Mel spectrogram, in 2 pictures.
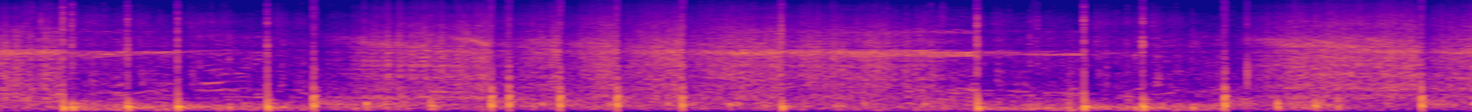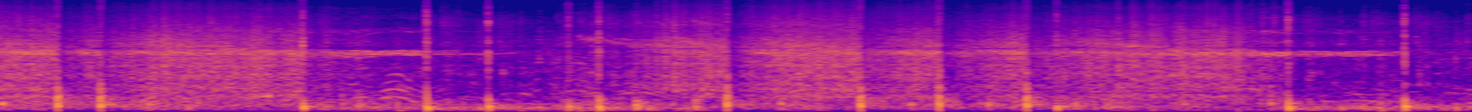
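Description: Fireworks bang and pop in quick bursts overhead.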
